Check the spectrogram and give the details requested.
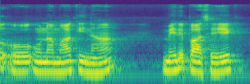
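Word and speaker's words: ho: यहाँ आपके ज़हन में एक बात आएगी कि ओ के साथ एच क्यों लगाया हुआ है। एच यहाँ साइलेंट है, यहाँ हम एच को नहीं पढ़ेंगे, खाली ओ को पढ़ेंगे।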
